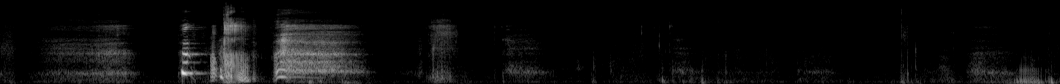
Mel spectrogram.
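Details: Drawn-in breath, then a forceful two-burst sneeze and long blast, followed by quiet breathing and sniffs, deliberately induced after months without inducing; an induced sneeze.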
